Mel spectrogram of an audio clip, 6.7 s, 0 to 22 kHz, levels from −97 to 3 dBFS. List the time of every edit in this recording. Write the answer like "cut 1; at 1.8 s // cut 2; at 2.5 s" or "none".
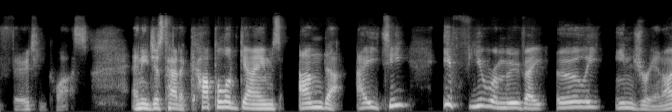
none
